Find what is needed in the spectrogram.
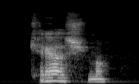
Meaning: plural of crachement
- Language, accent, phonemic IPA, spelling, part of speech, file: French, Canada, /kʁaʃ.mɑ̃/, crachements, noun, LL-Q150 (fra)-crachements.wav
